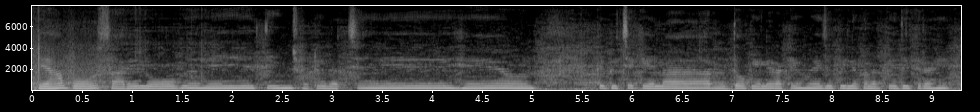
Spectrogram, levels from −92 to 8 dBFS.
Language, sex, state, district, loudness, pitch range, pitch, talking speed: Hindi, female, Maharashtra, Nagpur, -32 LUFS, 210-220 Hz, 215 Hz, 160 wpm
